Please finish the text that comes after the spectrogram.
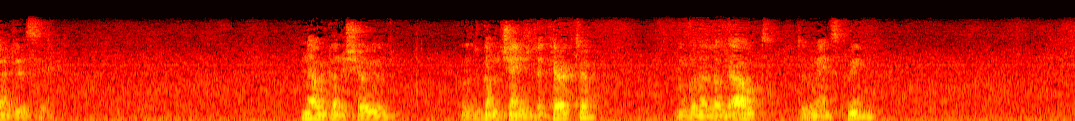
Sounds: inside a small room, speech

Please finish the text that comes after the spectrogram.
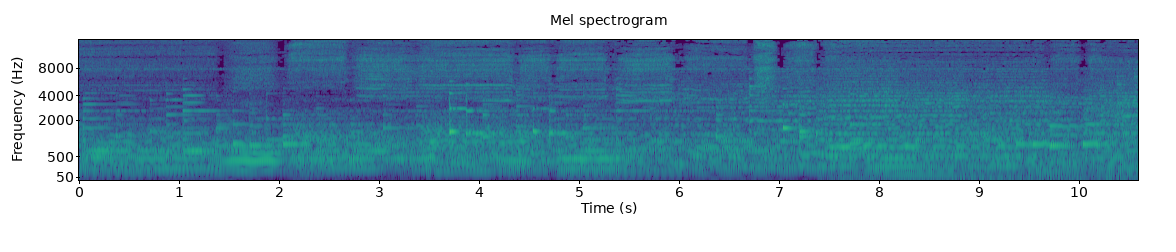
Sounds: music

